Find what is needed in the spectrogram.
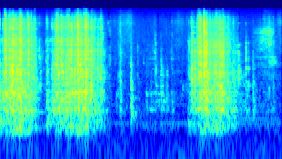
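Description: Domestic sewing machine stitching a hem with a wide hem foot, in short runs: two close runs in the first second and a half, a pause of over a second, then another short run near the end.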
